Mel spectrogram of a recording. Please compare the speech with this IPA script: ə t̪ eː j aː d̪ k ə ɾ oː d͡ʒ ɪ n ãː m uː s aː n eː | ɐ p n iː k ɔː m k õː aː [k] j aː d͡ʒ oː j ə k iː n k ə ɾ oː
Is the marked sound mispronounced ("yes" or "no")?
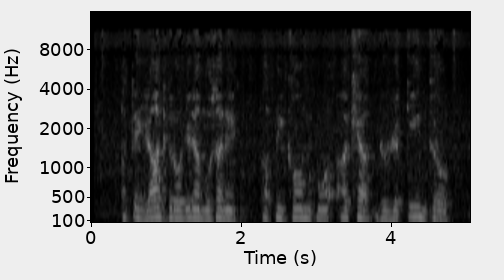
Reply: yes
